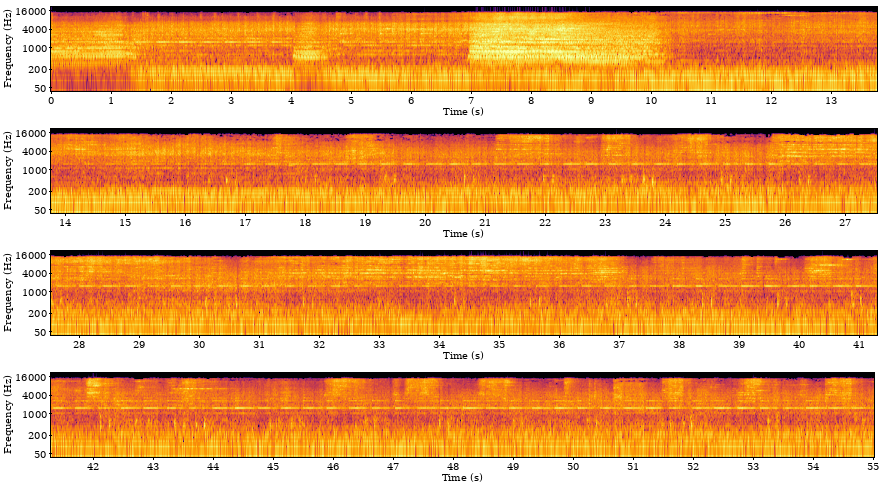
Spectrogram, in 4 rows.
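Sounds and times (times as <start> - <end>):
train wheels rumbling on rails: 0.0 - 55.0
clacks from train cars: 15.9 - 55.0.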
